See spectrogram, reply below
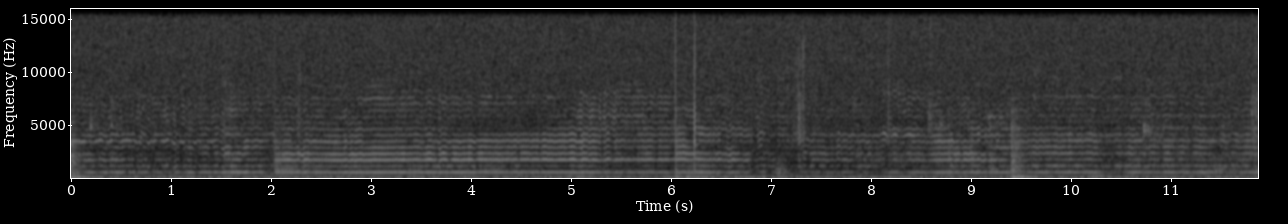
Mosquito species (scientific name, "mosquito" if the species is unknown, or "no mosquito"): Culex quinquefasciatus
